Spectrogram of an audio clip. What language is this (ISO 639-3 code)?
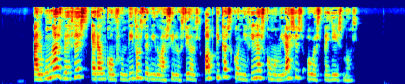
glg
